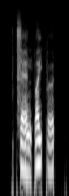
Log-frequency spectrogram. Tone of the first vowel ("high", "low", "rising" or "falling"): low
